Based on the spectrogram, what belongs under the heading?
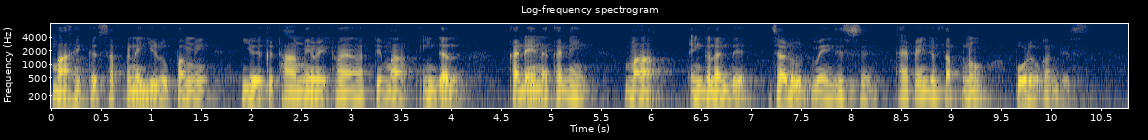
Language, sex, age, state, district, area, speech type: Sindhi, male, 18-30, Maharashtra, Thane, urban, spontaneous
